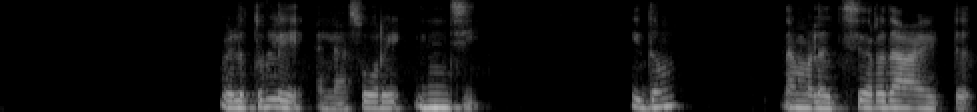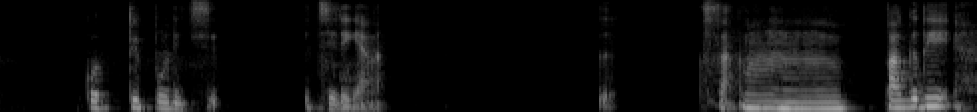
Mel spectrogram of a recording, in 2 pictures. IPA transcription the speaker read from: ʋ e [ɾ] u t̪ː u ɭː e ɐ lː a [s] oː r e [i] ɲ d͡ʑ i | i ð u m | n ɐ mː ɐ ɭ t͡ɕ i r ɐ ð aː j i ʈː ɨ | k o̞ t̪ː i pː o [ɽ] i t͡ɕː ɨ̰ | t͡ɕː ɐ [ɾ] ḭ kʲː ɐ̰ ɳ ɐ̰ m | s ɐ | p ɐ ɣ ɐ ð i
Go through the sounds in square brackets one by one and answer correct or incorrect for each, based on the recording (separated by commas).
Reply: incorrect, correct, correct, correct, correct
